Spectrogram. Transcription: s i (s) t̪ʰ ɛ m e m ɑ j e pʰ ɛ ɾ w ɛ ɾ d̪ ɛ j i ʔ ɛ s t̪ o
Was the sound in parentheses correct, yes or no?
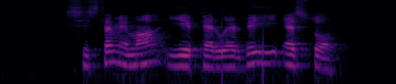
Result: yes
